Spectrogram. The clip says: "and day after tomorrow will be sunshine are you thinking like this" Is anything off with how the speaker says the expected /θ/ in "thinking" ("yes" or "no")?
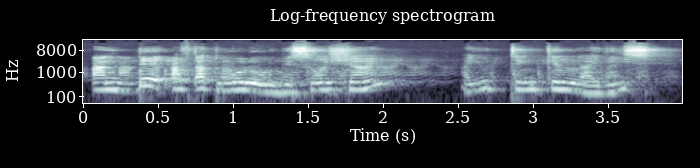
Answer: yes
